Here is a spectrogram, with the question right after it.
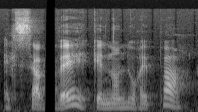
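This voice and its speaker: A woman teacher reading and presenting in a slow, expressive storytelling style for language learners. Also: deep voice.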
